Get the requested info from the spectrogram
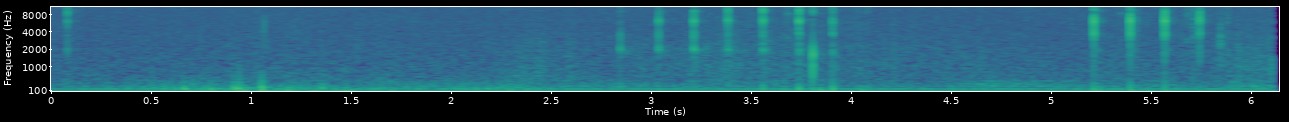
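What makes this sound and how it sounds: Small, slim, solid stainless steel tweezers held up in the fingertips have their tips pinched and clicked together repeatedly. After a quiet stretch with a faint rustle, a quick run of sharp, bright metallic clicks comes, then a second short burst. Each tick dies away almost instantly over a steady low hum.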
